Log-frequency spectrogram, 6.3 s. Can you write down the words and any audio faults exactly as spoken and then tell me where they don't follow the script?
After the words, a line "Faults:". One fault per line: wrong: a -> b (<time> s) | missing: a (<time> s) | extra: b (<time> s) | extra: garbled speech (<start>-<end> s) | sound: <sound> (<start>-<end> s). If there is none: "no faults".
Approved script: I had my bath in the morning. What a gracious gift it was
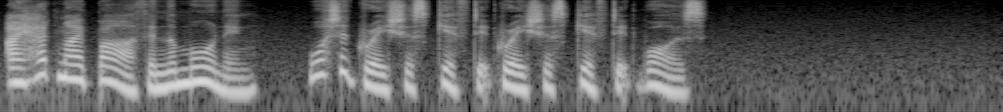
I had my bath in the morning. What a gracious gift it gracious gift it was
Faults:
extra: gracious gift it (3.1 s)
